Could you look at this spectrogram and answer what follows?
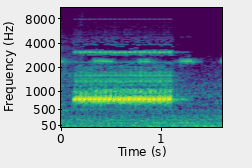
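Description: A telephone rings in the Five Nights with Froggy horror game, set in Baba Yaga's hut: one steady electronic ring lasting about a second, clear and alone, then cutting off.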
